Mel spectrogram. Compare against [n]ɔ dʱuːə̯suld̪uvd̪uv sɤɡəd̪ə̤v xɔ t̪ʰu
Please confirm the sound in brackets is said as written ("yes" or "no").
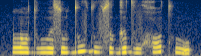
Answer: no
